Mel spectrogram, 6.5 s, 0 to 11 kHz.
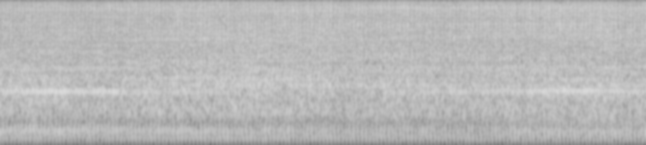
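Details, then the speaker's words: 2011 Troy-Bilt 21" push mower, Honda GCV160 engine, after carburetor cleaning, stale gas drained and new brake control cable: steady, even putt, no surging or misfire, nice quiet smooth muffler; running healthy. "It's got a nice smooth sounding muffler, nice and quiet."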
